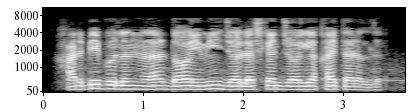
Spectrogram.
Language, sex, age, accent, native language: Uzbek, male, 18-24, Xorazm, Uzbek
